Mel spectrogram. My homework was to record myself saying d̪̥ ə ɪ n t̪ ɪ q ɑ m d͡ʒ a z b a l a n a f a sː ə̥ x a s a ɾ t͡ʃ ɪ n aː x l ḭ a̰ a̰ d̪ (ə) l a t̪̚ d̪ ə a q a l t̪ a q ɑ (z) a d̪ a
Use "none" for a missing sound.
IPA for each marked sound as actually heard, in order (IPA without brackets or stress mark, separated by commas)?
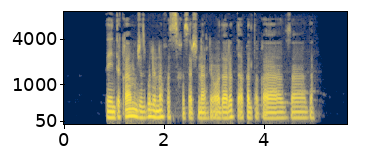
ɑ, z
